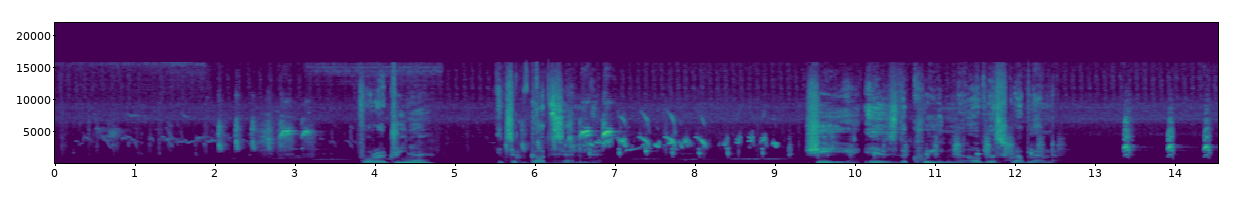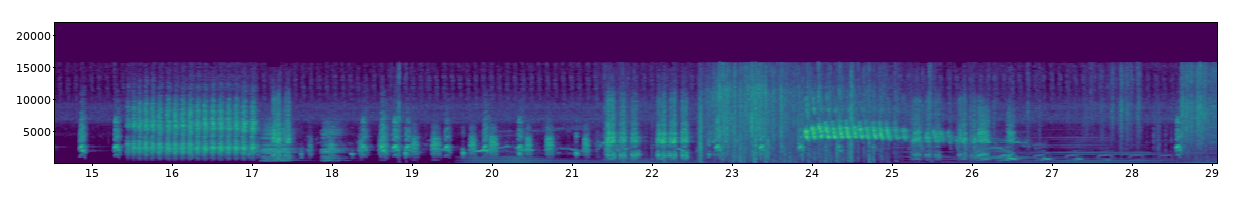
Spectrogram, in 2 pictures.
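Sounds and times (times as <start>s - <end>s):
bird chirps and calls: 6.0s - 9.4s, 13.4s - 23.0s, 23.9s - 28.7s
bird rattling chatter: 21.1s - 26.2s
soft music with held notes: 25.3s - 29.0s.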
